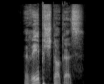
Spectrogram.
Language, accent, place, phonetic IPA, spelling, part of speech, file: German, Germany, Berlin, [ˈʁeːpˌʃtɔkəs], Rebstockes, noun, De-Rebstockes.ogg
- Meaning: genitive singular of Rebstock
